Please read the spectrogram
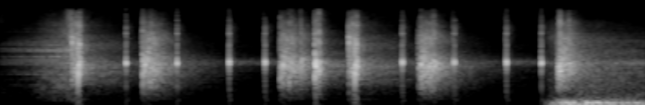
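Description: Animated title-card transition sound effects: a quick run of about a dozen pops and short swooshes, then a deep boom near the end that slowly fades away.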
